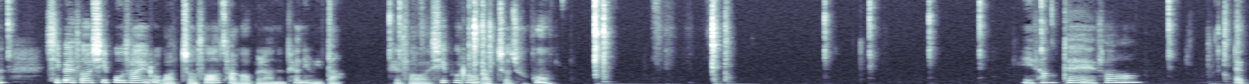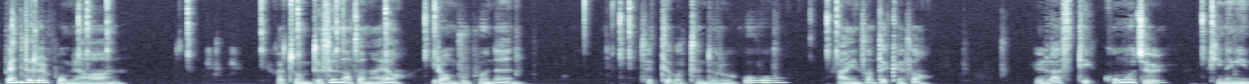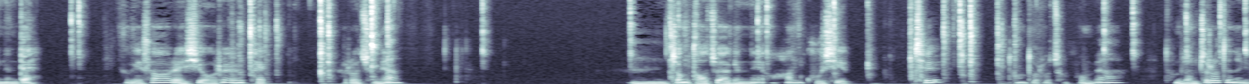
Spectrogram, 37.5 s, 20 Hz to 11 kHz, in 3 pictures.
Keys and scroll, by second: 4.7-7.1 typing, 12.1 space, 17.7 z, 27.0-28.7 typing, 28.2 Return, 31.1-35.0 typing.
